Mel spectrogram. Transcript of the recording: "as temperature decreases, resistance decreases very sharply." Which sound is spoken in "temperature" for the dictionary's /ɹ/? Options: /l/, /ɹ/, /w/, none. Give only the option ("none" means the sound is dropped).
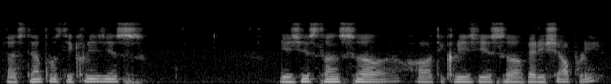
none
